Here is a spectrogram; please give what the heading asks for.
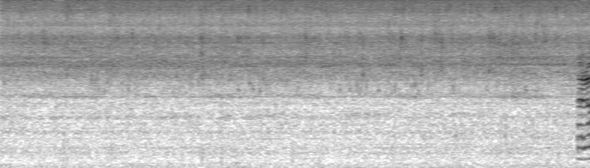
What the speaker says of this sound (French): c'est pas bon de laisser l'eau allumée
